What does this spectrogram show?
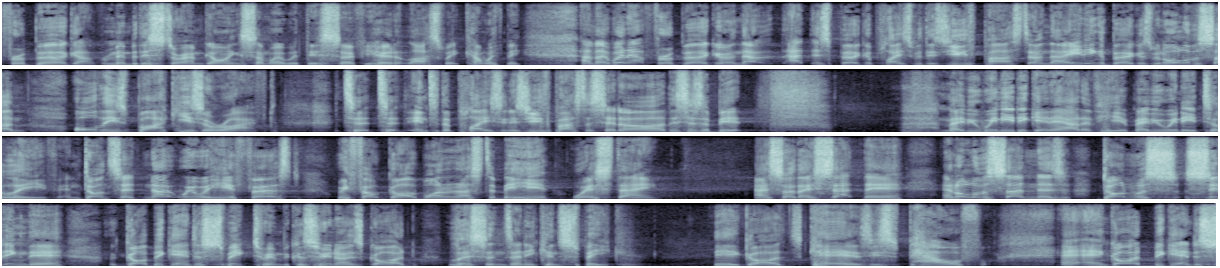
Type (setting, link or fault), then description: setting, large echoing room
